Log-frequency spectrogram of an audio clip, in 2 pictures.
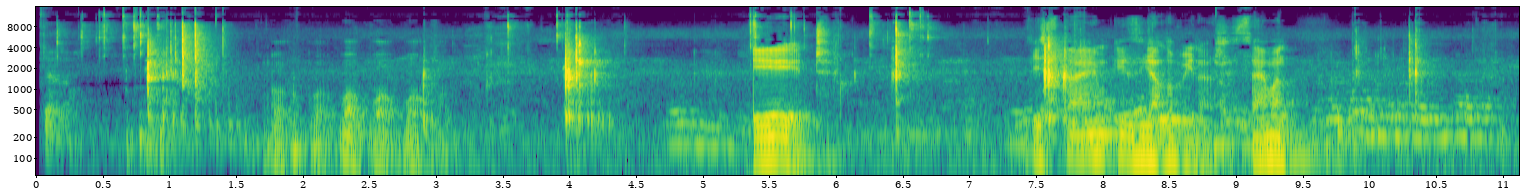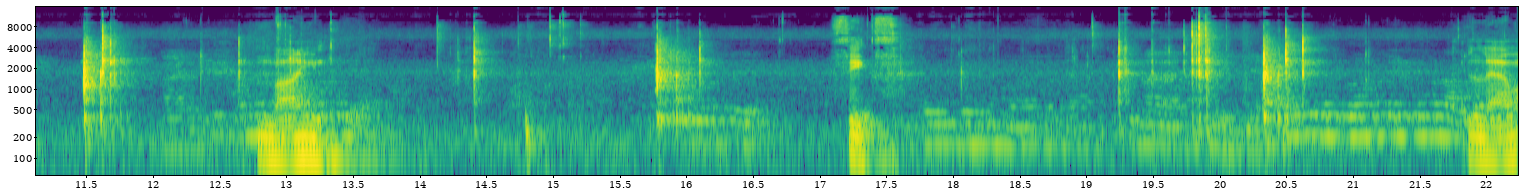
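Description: Dice rattle and roll across a wooden board.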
